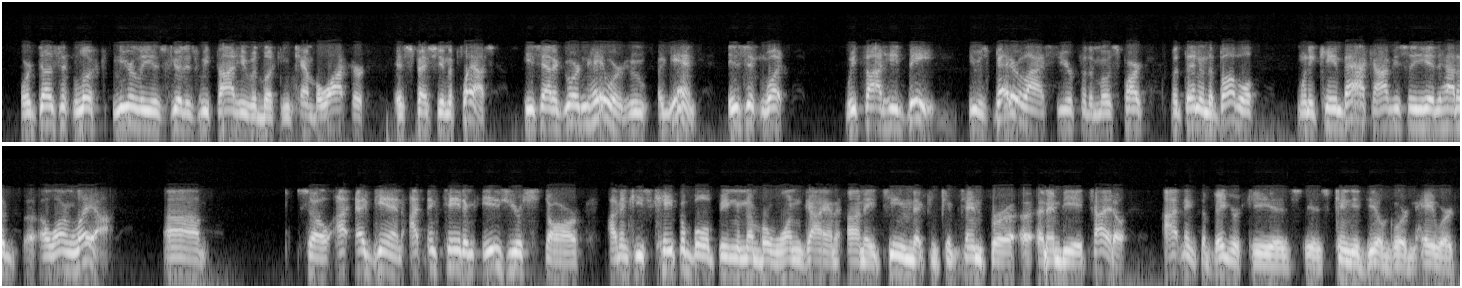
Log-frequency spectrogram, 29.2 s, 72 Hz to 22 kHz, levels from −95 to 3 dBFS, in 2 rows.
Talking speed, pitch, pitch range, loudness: 210 wpm, 135 Hz, 110-155 Hz, -17 LUFS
